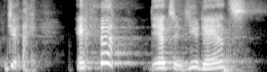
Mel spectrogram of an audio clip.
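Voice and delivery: high question broken by laughs; mock helpless laughing voice; crying with laughter. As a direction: imitate someone asking through hysterics. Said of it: "They're crying w-, with laughter".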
